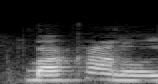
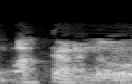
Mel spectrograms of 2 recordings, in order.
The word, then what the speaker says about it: Bacano: And it's spelled Bacano, Bacano. Not the regular way, Volcano, yeah. Mhm. We just wanted to stand out and make it easy and accessible for people to find the page like it's spelled the way it sounds.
